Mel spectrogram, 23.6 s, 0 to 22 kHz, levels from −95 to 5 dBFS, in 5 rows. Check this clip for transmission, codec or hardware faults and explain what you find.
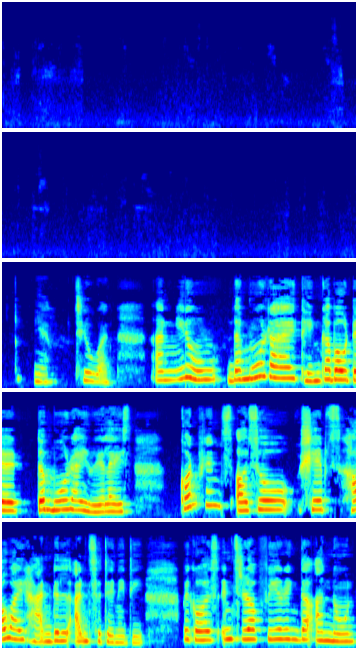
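One hardware-level fault is present: a microphone volume stepped up at 11.88 s. Automatic gain control in the calling software judged the input too quiet and raised the device's input level in a single step, so the speech and its background noise jump together by about 5 dB.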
